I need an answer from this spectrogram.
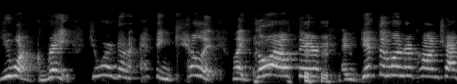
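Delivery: very high, screaming encouraging voice. Retelling a phone call to an insecure buyer's agent: retelling screaming encouragement. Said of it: "screaming it on, at him on the phone".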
